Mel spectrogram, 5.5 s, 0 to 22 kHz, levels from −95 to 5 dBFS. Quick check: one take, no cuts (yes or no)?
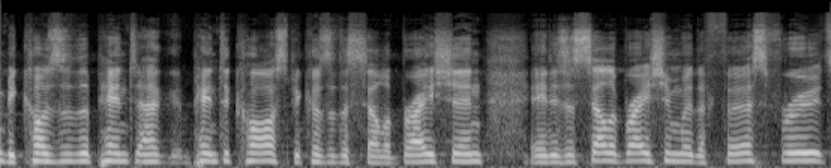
yes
